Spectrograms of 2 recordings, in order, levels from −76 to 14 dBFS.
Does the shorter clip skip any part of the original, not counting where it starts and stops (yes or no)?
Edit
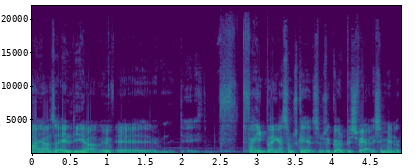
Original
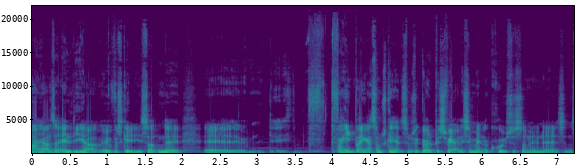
yes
